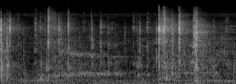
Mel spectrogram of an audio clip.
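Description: Crinkling of a clear plastic bag and light clicks as a graphics card is handled, with a denser burst of crackling about one and a half seconds in.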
